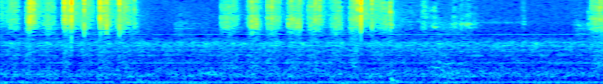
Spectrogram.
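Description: Long, small, solid natural keratin fingernails are filed back and forth with a light grey nail file of unclear material held in the other hand. The result is a bright, rasping scratch in quick, uneven bursts, loudest at the start, over a faint steady hum.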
